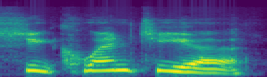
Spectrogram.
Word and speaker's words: sequentia: Oh, it's sequentia. Sequentia. Um, some people might pronounce the vowels a little differently, but that's how I learned it.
